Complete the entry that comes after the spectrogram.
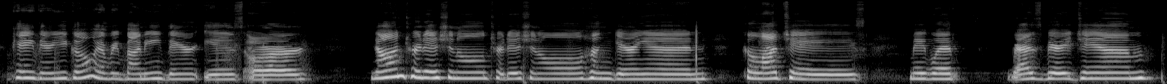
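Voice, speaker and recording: A woman hosting a home cooking video, her voice dry and raspy today, chatting casually as she explains each step. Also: high voice, muffled recording. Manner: chatty, explains steps while working. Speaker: cooking channel host. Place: home kitchen.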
